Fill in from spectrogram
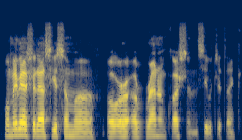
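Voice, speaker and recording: Hosting a casual podcast from indoors at his home, a man rambles, swears often and trails off mid-sentence. His mid-range voice has little pitch movement and a sharp, clean tone, runs a little fast, and carries no room sound.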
